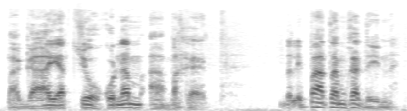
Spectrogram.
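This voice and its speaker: A man voicing a middle-aged father who speaks calmly to his wife and daughter. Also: lowish voice, a little slow, creaky, slightly rough, no echo, heavily acted.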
